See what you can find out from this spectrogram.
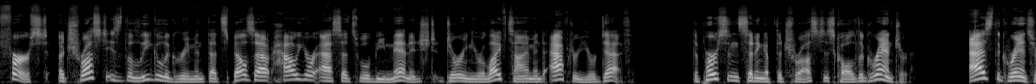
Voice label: Narration Spot

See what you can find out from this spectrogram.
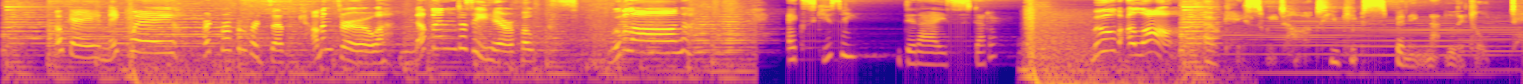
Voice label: Animation

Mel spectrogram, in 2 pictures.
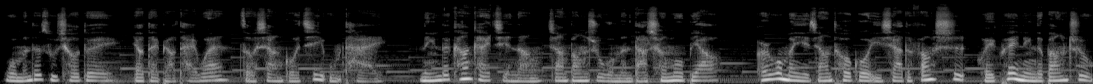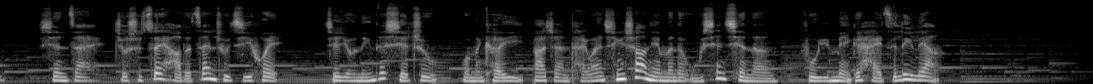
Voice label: emotional; female voice in Mandarin Chinese

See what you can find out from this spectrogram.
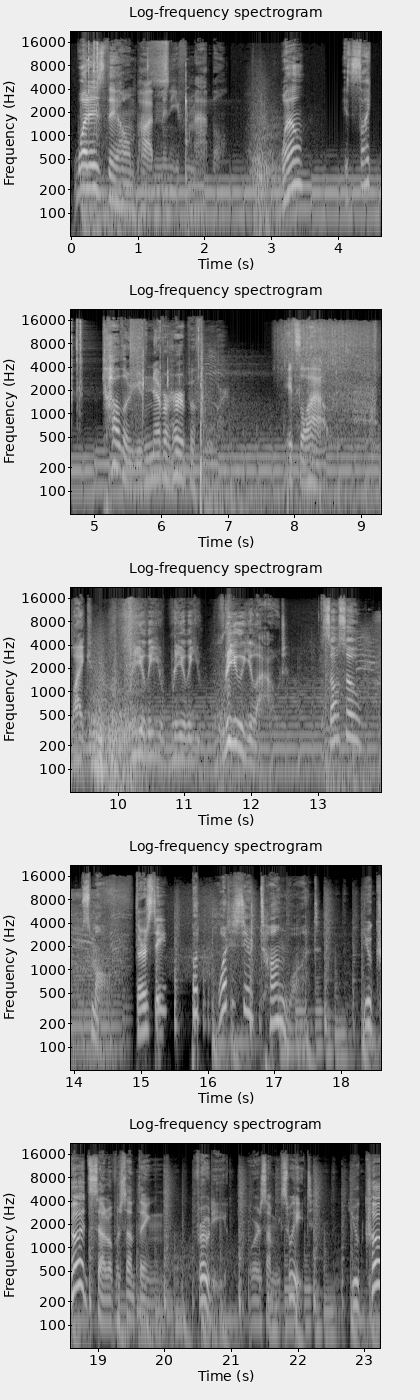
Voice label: Commercial

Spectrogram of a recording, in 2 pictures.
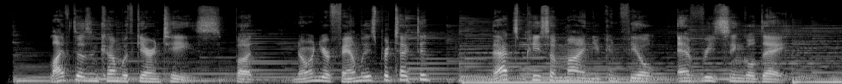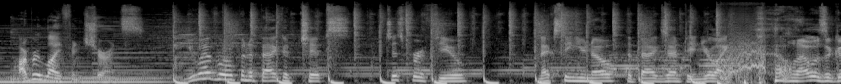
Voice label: Commercial

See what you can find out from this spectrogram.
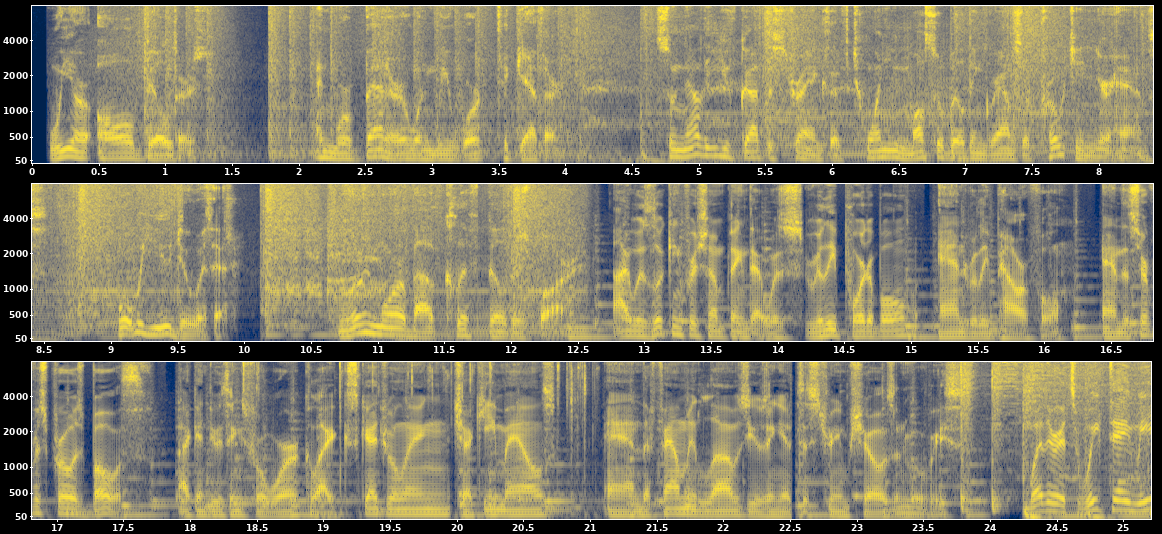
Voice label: Commercial

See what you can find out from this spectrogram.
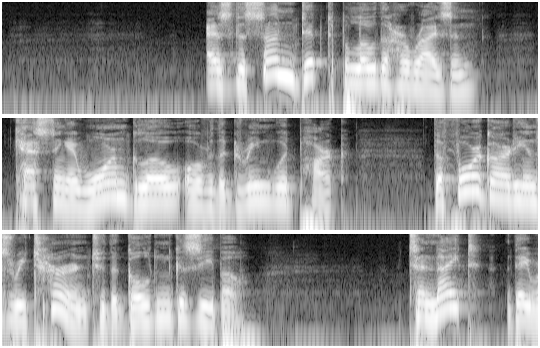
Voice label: audiobook narration

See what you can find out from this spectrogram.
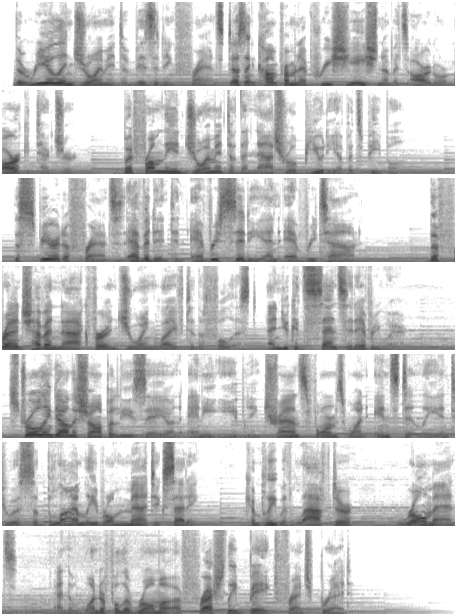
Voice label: Ad w music; France

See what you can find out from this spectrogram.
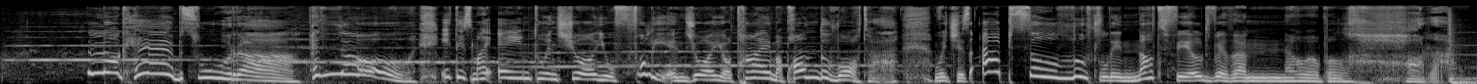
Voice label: Video Game Character (Quirky, Humourous); Warframe

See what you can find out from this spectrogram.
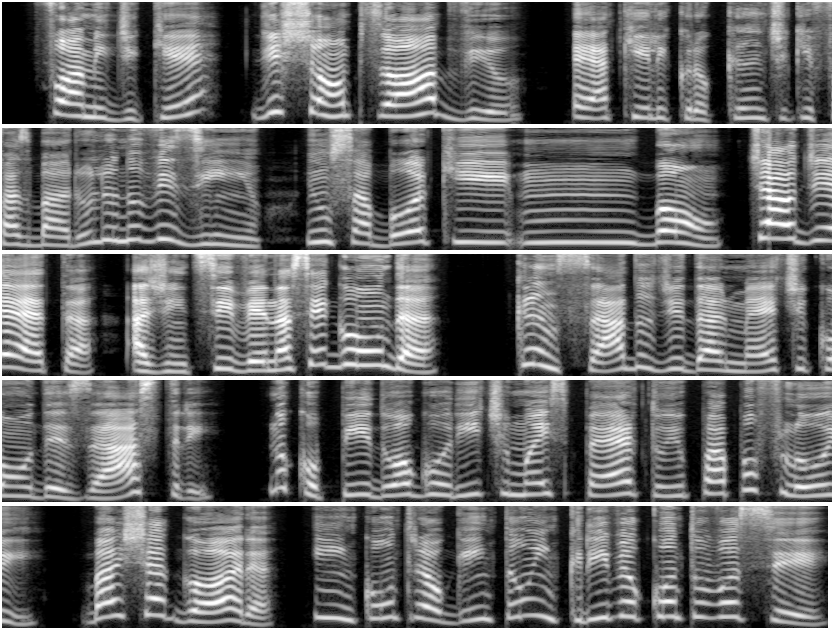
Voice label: Funny Fresh Positive

